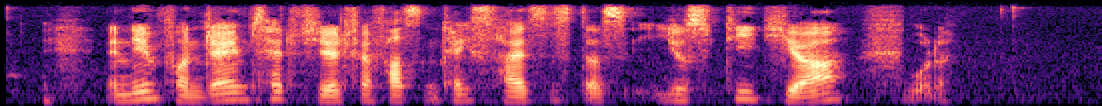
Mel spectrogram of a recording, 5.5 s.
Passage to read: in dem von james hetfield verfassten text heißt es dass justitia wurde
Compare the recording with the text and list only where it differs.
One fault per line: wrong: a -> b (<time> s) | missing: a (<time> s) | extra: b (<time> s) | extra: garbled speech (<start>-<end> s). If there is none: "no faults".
no faults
